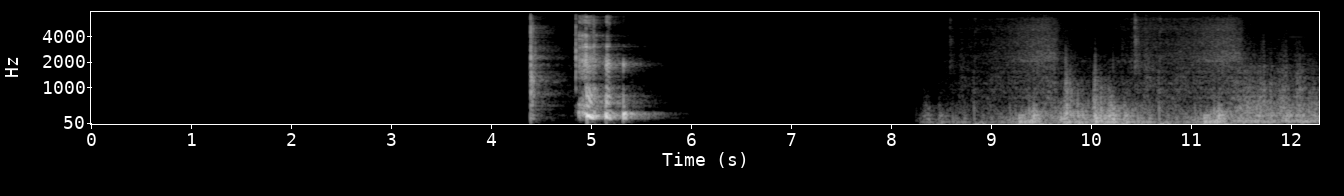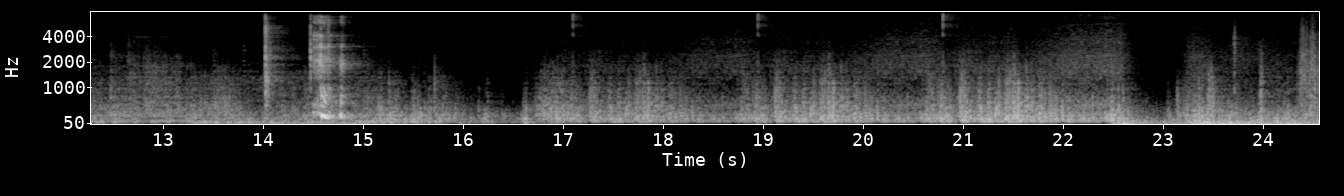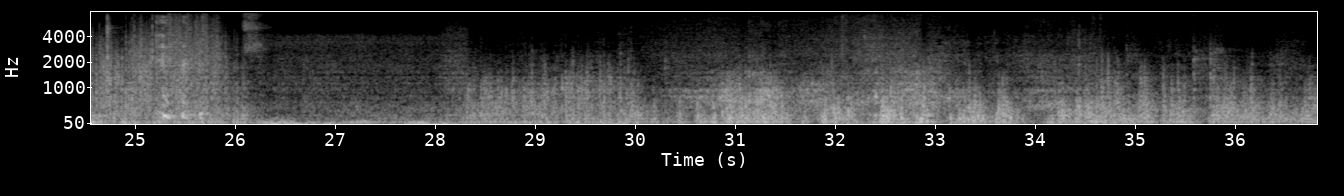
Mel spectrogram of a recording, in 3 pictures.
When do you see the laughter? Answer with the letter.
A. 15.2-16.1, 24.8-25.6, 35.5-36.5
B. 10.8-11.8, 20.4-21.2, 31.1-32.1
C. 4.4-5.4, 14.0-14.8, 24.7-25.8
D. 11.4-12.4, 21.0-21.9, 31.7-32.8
C.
